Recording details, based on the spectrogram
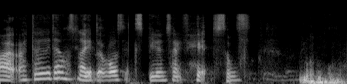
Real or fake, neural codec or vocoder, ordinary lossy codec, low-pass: fake; codec, 24 kHz, 1.5 kbps, HILCodec; none; 10.8 kHz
